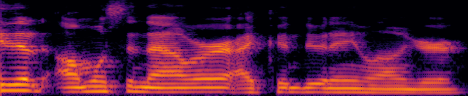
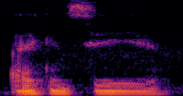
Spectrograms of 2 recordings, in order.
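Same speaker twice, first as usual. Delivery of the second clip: very low, soft playful voice; changed voice; 10 semitones lower, 10 dB quieter than usual. Pretend. Teasing the host during the audio test, in a changed low voice. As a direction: sink deep and quiet. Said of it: "speaking like this".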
